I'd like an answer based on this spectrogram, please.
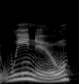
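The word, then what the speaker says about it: WeKnew: an nft platform called we knew spelled like renew but with a w designed to sell limited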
